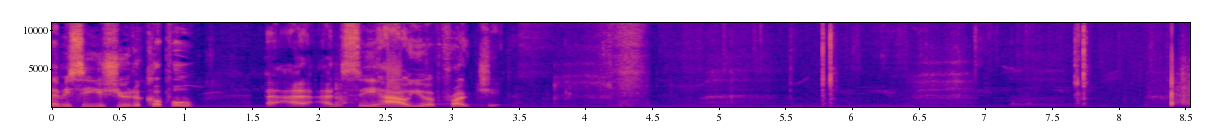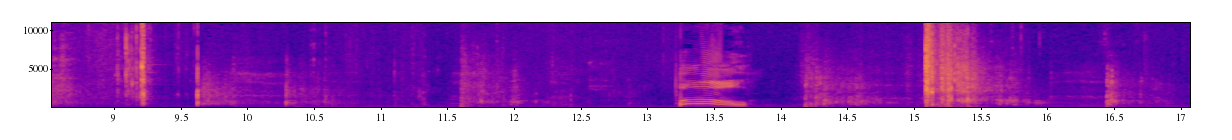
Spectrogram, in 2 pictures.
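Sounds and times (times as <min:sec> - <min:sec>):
soft background music: 0:00.0 - 0:17.0.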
